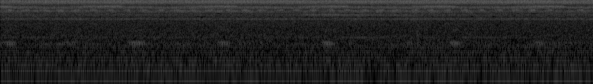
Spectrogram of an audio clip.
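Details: Crickets with other forest insects on a summer night, a dense, steady high-frequency trill and intermittent soft lower pulses spaced about a second apart.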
